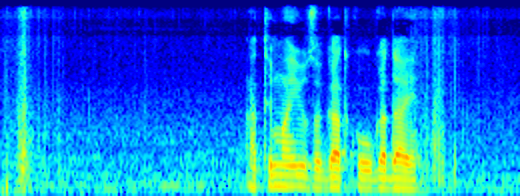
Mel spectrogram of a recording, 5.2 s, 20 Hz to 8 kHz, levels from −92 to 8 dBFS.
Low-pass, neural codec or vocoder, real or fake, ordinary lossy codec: 7.2 kHz; none; real; MP3, 48 kbps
